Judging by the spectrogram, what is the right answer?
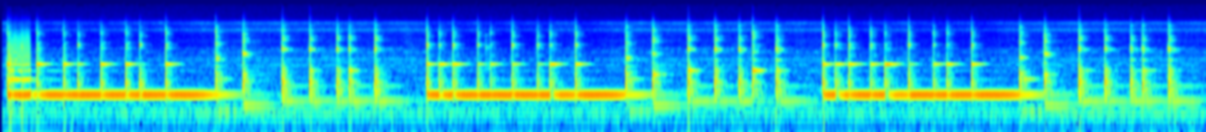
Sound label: bass signal, marimba; manhanga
